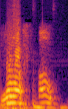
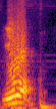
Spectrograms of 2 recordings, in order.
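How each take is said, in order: First: Every letter is sounded, including the l. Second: The letters are reduced, as local speakers say it. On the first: The speaker calls it wrong. "It ain't Norfolk" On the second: The speaker calls it right. "It's Norfolk"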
